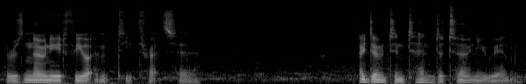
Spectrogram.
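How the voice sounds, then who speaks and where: A man playing a cold, menacing supervillain in an audio roleplay, speaking in a measured, formal, quietly threatening way. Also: low voice, level tone. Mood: cold menace.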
